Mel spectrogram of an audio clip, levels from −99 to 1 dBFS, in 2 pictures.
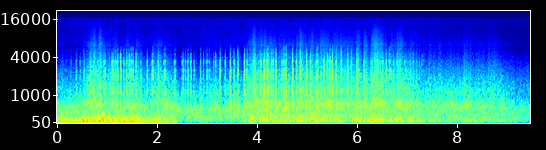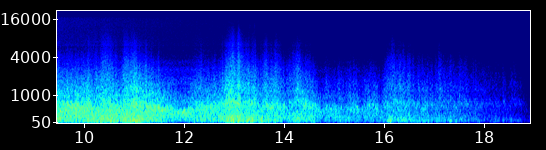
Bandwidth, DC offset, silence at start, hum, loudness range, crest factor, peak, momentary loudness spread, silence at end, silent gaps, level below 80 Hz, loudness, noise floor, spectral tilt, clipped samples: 17.5 kHz; under 0.1%; 0 s; none; 19 LU; 20 dB; -16 dBFS; 21 LU; 1.55 s; none; -46 dBFS; -35 LUFS; -75 dBFS; -6.5 dB/octave; under 0.1%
